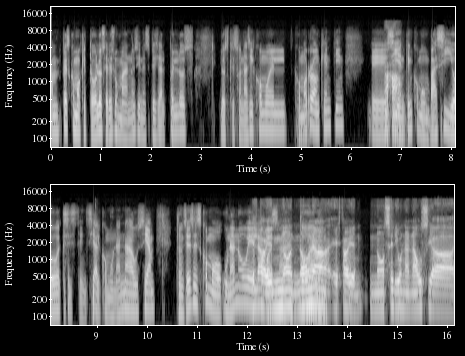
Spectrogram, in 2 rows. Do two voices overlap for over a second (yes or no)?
yes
